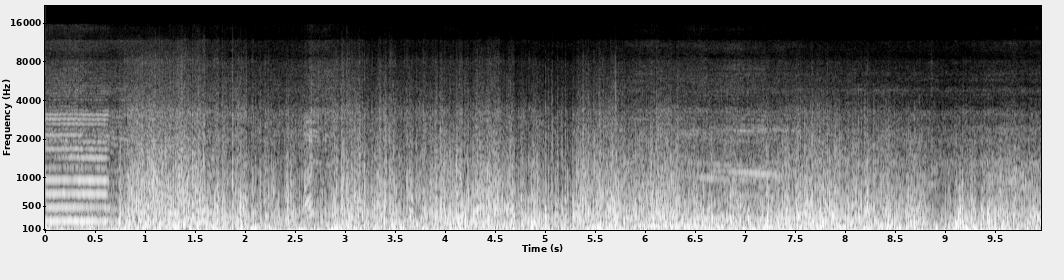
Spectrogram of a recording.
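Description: Two-stroke Derbi moped engine with an 80cc Italkit cylinder, running flat out at a steady high pitch. Its tone stops abruptly under a second in and gives way to loud wind noise rushing over the microphone at speed.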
